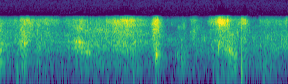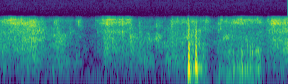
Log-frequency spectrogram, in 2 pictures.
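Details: An Old English Bulldog makes snorty, wheezing vocal sounds meant as saying "Mama," with a couple of sharper yelps near the end.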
